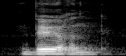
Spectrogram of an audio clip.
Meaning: 1. to lift, to raise 2. to collect (debt, owed money) 3. to receive 4. to happen, to occur 5. to befall
- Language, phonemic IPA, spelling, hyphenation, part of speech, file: Dutch, /ˈbøːrə(n)/, beuren, beu‧ren, verb, Nl-beuren.ogg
